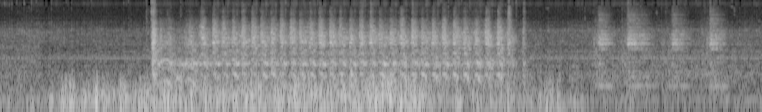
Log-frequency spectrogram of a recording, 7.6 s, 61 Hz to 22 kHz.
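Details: 1999 Chevy Tahoe that won't start: starter churns steadily at about three beats a second for roughly four seconds, then stops without the engine ever catching; crank, no start.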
